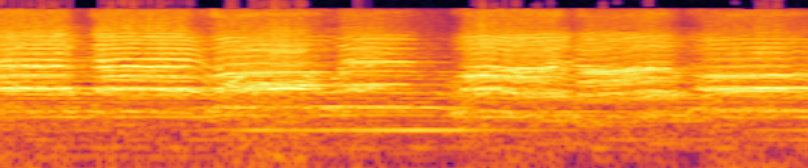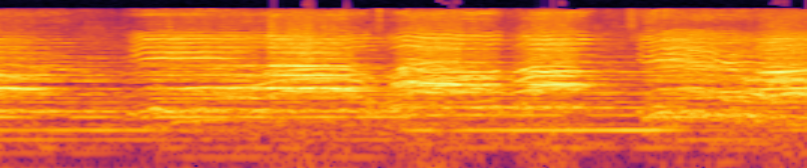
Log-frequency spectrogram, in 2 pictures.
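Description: Children's choir singing together on stage, in sung phrases with short breaks between them.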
